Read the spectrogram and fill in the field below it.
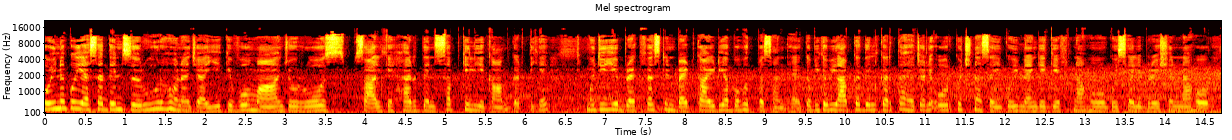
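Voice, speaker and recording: Using vocal fry, a woman with a dark, mellow tone speaks fairly slowly with ordinary pitch variation over noticeable background noise. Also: dry sound with no echo. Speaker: vlogger. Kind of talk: casual vlog chat. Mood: warm, reflective. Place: garden. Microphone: phone near.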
